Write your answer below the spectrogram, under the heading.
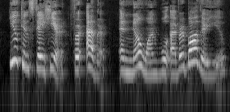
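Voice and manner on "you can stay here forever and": usual speaking voice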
